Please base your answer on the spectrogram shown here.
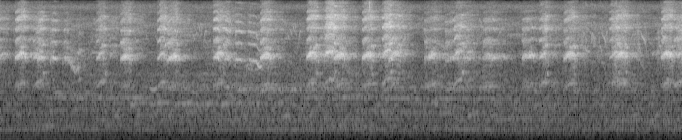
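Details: A red-wattled lapwing fighting with dogs gives loud, harsh, strident squawks in rapid bursts, several notes each second, high-pitched and insistent, with faint background hiss.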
